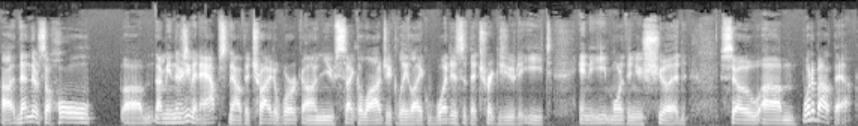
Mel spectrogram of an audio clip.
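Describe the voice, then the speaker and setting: A man's voice: lowish voice, normal speed, vocal fry. A man from upstate New York hosting a podcast interview, chatty and lightly joking. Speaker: podcast host.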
